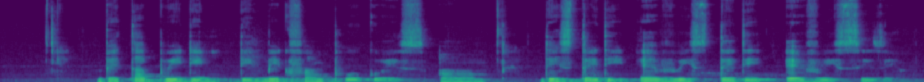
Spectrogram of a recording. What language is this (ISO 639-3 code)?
pcm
